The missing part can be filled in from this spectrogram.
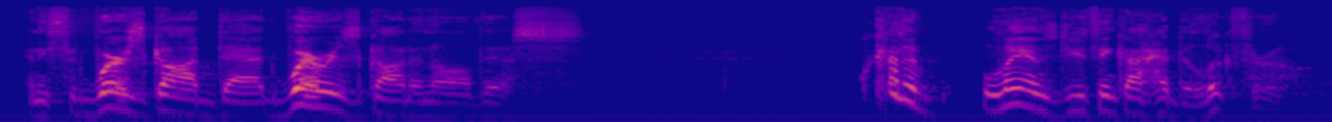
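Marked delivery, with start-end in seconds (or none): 0.5-3.0 low, slow, angry and demanding. A pastor retells what his twin son said, walking out after the accident; retelling son's angry question. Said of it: "he walked out of the room mad".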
